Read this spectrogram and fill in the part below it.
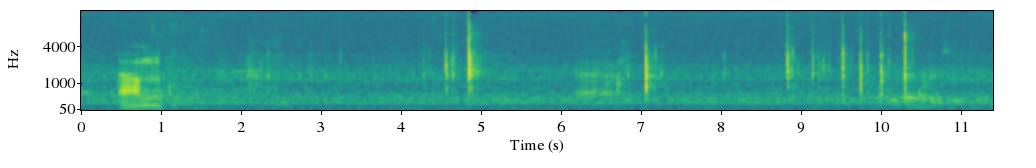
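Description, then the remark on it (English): Sparse keyboard typing as numbers are entered, program stream IDs for a video transport stream: a few isolated keystrokes, then a quicker cluster of clicks near the end, fairly quiet over a steady low hum. “Those numbers that I was typing were the program stream IDs for the transport stream, so that the software that parses the transport stream knows where to find the audio data and the video data in the stream.”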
